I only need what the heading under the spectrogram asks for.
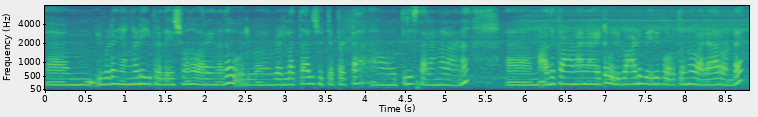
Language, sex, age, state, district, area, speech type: Malayalam, female, 30-45, Kerala, Thiruvananthapuram, rural, spontaneous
